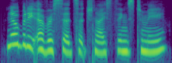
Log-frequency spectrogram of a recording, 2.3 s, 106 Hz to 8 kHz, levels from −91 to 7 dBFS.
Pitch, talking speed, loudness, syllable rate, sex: 265 Hz, 210 wpm, -16 LUFS, 5.3 syllables/s, female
